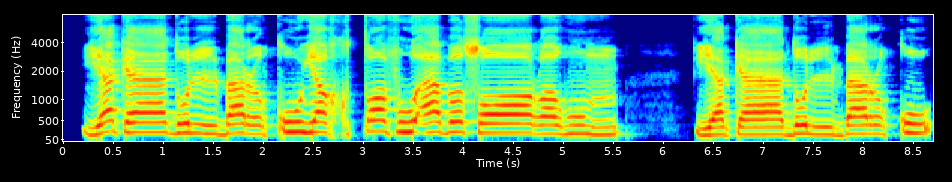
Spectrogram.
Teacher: یکاد البرق یخطف ابصارهم، یکاد البرق، یہاں را کو پورا ادا کیا جائے گا۔ را ساکن ہو اور اس سے پہلے زبر ہو تو وہ را پورا ادا ہوتی ہے، اور آگے دو نقطوں والا کاف ہے، یہ ہمیشہ ہی پورا ادا ہوتا ہے۔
